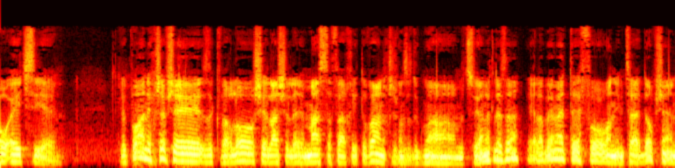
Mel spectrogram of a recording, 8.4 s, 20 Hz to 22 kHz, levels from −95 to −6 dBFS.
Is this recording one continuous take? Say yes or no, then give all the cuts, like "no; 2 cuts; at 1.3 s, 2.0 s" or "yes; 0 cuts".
no; 2 cuts; at 5.0 s, 6.5 s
